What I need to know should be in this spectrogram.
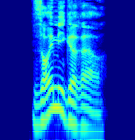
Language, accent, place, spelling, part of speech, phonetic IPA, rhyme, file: German, Germany, Berlin, säumigerer, adjective, [ˈzɔɪ̯mɪɡəʁɐ], -ɔɪ̯mɪɡəʁɐ, De-säumigerer.ogg
- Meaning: inflection of säumig: 1. strong/mixed nominative masculine singular comparative degree 2. strong genitive/dative feminine singular comparative degree 3. strong genitive plural comparative degree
